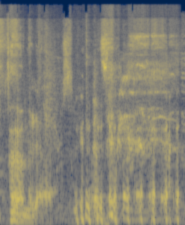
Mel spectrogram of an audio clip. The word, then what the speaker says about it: Ferommalaars: Yeah, this is Faramallars. The proper pronunciation.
